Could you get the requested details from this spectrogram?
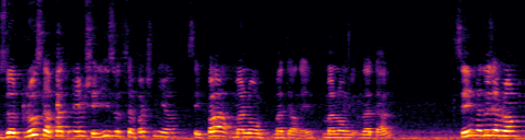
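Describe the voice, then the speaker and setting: Animated and a little mellow, a Torah class teacher with a high voice reads a Hebrew passage at a moderate pace, then explains it in French, posing questions to the group. He's recorded on a distant mic in an echoey room with faint background noise.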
